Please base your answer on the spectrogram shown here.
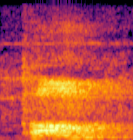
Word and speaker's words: pomme: Pomme, the O is pronounced O.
